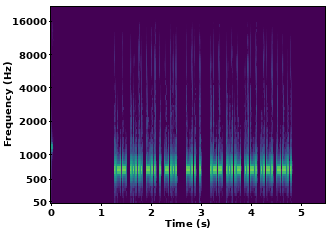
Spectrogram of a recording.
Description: Morse code, heard as a keyed tone, about 46 wpm, 700 Hz. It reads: W5DEB DE W4FFZ
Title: USA Callsign DE Callsign - 5 Characters - 45wpm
